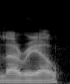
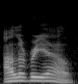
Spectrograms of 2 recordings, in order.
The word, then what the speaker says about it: Alarielle: our defensive alliance sneakier larry elle or alarielle as she's sometimes of pronounced we are the guardians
